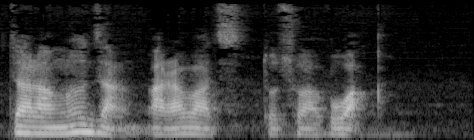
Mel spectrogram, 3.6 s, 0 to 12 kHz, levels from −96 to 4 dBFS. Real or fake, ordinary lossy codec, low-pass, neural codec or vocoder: real; MP3, 48 kbps; 10.8 kHz; none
